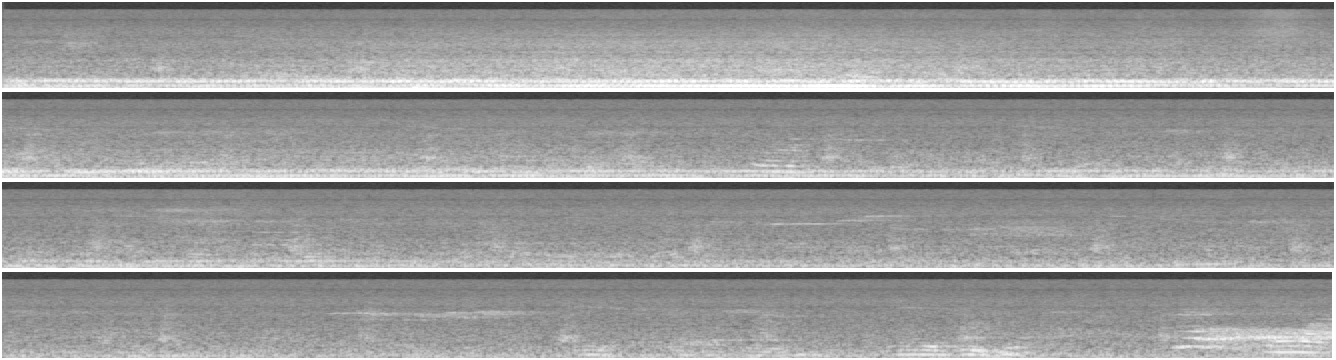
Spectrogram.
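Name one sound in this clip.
A television plays faintly across the room.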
